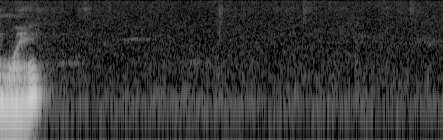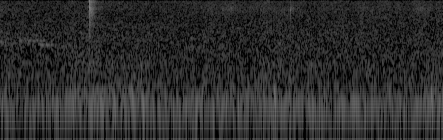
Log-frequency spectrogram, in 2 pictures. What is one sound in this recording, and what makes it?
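A crochet hook clicks softly against yarn.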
